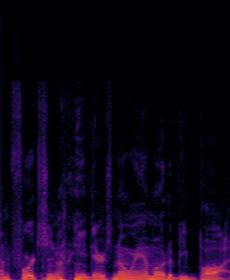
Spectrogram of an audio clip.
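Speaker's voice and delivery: talking while laughing through the words. Speaker giving an update, laughing while speaking. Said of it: "I'm kind of laughing when I say that".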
